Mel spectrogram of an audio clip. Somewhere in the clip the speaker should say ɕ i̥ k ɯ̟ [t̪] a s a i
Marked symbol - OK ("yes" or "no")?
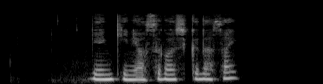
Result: no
